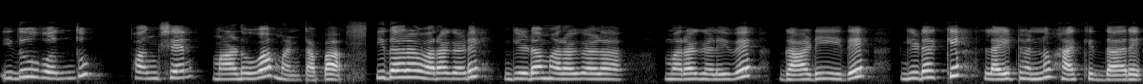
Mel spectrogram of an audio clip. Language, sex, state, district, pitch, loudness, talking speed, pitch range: Kannada, female, Karnataka, Bellary, 265 Hz, -16 LUFS, 85 wpm, 245-325 Hz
